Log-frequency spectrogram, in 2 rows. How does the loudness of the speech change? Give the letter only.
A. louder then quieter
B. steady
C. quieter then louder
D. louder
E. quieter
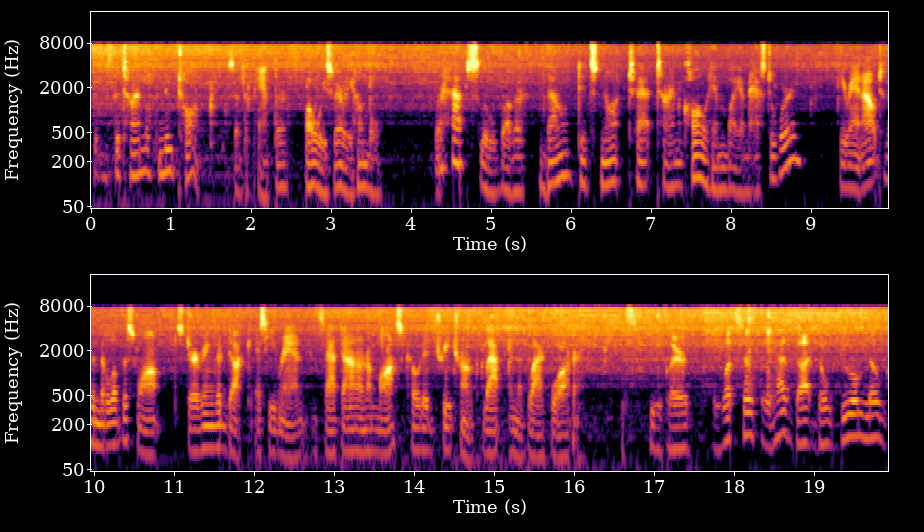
B.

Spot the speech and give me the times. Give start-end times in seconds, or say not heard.
0.0-19.9.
